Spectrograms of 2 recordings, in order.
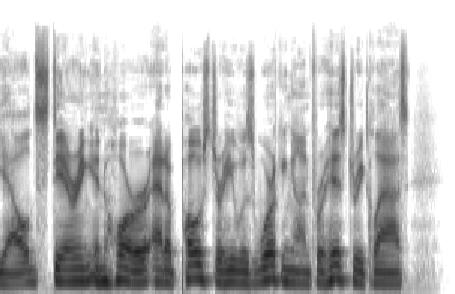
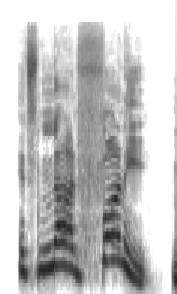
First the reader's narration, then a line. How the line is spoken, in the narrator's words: Mitch roared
